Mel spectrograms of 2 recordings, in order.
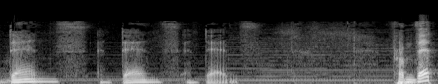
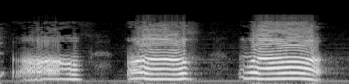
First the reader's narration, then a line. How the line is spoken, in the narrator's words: cried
